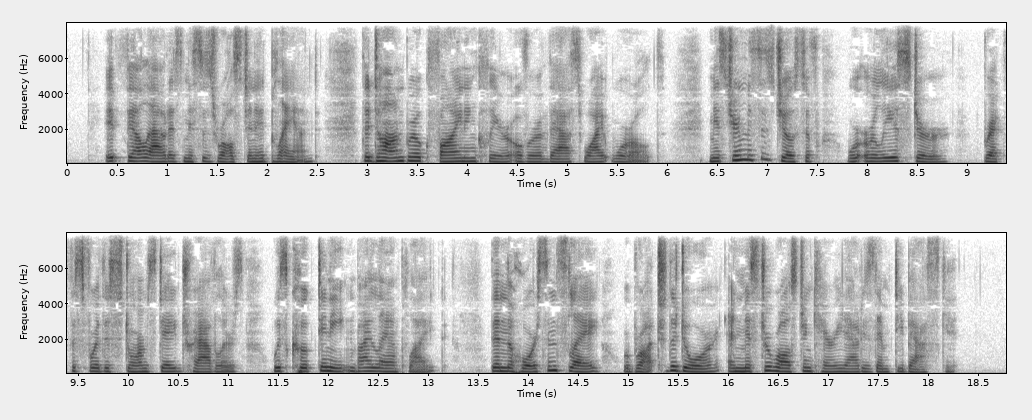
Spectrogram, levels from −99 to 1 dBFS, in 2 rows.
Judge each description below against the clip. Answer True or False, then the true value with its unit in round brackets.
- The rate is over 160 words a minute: True (180 wpm)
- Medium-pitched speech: True (180 Hz)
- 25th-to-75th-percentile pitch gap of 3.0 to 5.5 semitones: False (2.6 semitones)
